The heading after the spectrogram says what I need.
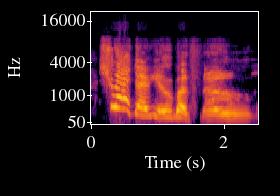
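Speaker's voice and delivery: very loud, bellowing, swooping cartoon voice. Showing a favorite party trick: Pat Fraley Krang voice. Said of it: "the Pat Fraley Krang".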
